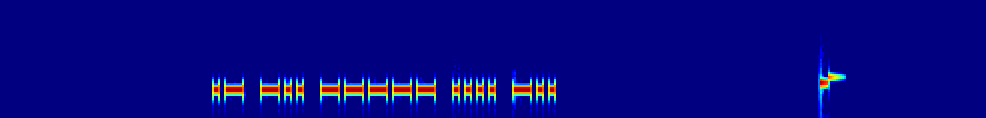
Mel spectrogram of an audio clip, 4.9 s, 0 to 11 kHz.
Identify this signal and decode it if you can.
Morse code, heard as a keyed tone, about 40 wpm, 700 Hz. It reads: AD0HD
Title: USA Call Signs - 5 Characters - 6x Character Spacing - 40wpm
